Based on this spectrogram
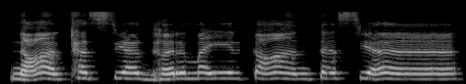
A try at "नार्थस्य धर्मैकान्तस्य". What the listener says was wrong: Dharmair, no, dharmai only.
